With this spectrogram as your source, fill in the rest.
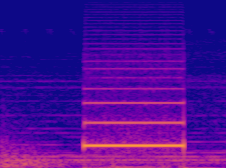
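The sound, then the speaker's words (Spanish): A single loud, steady electronic beep of a WhatsApp call ringing tone on the Radio OVNI call-in line, lasting about a second over faint low background noise, with no one speaking. “Uy, ese entró, ¿eh?”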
